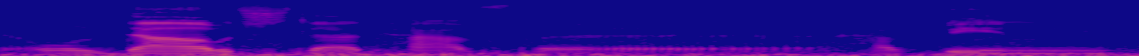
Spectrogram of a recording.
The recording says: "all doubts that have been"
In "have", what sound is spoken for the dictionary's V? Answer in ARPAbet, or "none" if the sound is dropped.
V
